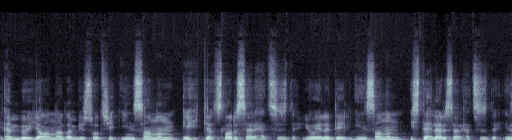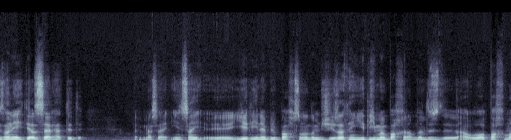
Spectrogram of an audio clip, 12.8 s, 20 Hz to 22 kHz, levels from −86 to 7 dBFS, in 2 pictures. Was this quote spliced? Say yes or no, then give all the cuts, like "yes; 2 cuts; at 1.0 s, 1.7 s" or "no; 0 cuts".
yes; 1 cut; at 8.1 s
